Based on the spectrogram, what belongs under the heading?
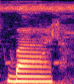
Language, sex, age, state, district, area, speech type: Santali, female, 18-30, West Bengal, Birbhum, rural, read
